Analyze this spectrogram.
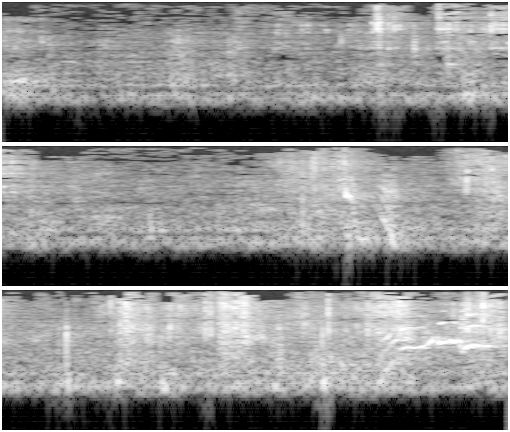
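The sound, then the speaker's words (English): Bible pages turn among an audience during a sermon, a soft, continuous papery rustle with scattered crisper flicks that thickens toward the end. “I know I'm in a Bible preaching place. When you hear the pages turn, I like that.”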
